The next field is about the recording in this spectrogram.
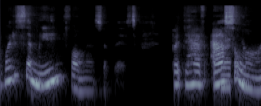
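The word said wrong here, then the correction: Alcyone: right. Am I saying that right? I have trouble with Alcyon. – Alcyon. Yeah, right.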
